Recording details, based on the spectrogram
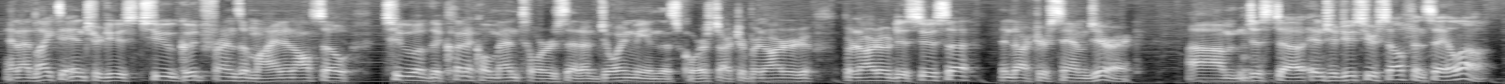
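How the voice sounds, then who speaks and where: A man's voice: medium pitch, brisk, soft background music. Man hosting a dental podcast. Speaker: podcast host and course leader. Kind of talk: podcast interview.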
